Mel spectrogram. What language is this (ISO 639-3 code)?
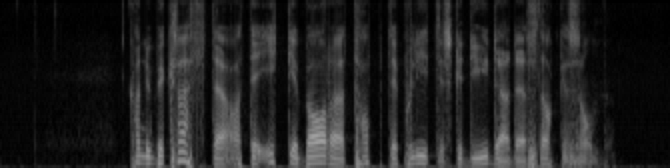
nor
